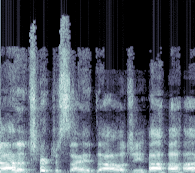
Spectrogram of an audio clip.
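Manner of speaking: loud laughter through the words. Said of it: "I start laughing".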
